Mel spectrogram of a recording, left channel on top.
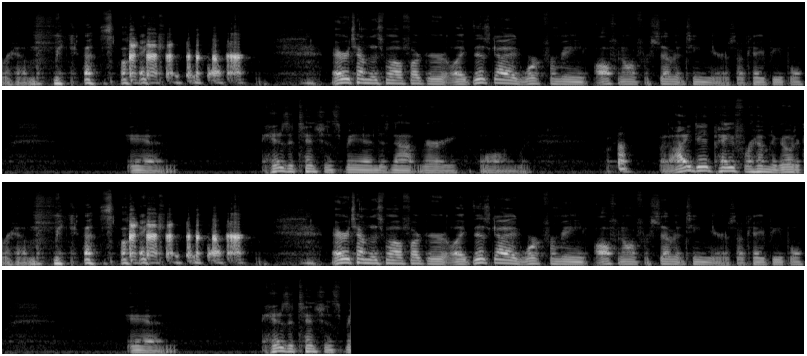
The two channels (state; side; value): drops out; right; at 11.6 s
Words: him because like every time this motherfucker, like this guy had worked for me off and on for 17 years, okay, people? And his attention span is not very long, but I did pay for him to go to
